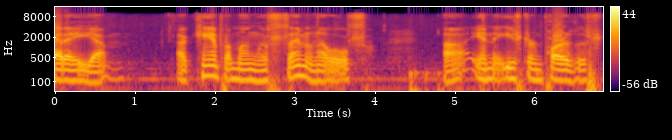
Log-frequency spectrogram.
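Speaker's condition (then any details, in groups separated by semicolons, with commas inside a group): Parkinson's; tremors as early symptom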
